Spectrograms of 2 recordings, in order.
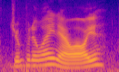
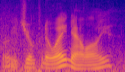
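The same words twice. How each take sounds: First: "Jumping away now" pitched higher, mocking the giant; taunting. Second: Said in the usual way. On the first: Gamer jeering at the giant for jumping away, higher taunt. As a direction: repeat it as a sing-song jeer, up high. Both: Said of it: "don't talk smack to the giant guy".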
